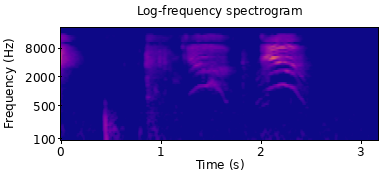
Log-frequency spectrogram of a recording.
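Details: Domestic cat scene with a tiny kitten cared for by the father cat while the mother is away, indoors: two high, arching meows in quick succession, the second louder and longer, after a soft thump and some rustling.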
